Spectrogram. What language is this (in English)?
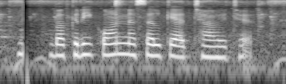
Maithili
